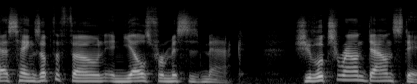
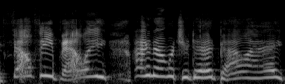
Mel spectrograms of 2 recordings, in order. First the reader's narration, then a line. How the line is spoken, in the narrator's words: the caller screams and starts saying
